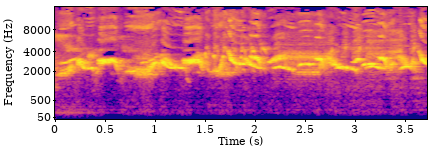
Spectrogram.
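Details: Tame caged Chinese hwamei pours out a high, continuous warbling song of fast rippling whistles, with little pause.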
